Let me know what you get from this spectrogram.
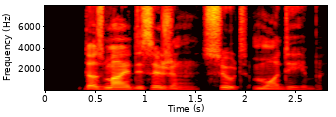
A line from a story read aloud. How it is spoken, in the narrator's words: Stilgar asked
